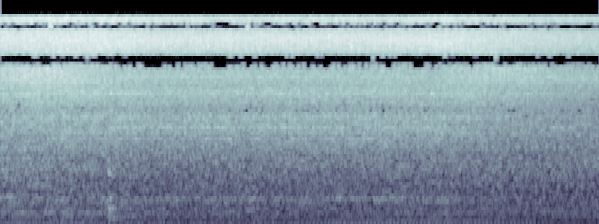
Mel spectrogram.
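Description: Grain hisses as it pours into a paper sack.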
